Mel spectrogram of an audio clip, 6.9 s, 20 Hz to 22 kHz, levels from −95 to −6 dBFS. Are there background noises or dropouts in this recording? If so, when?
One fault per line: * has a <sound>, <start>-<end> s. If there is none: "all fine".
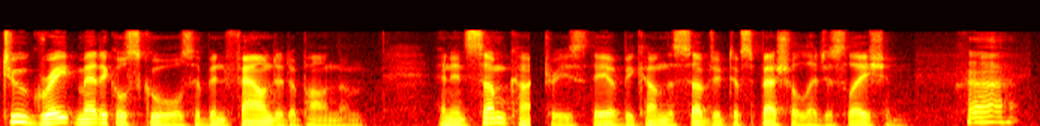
* has a dropout, 3.5-3.6 s
* has a laugh, 6.4-6.8 s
